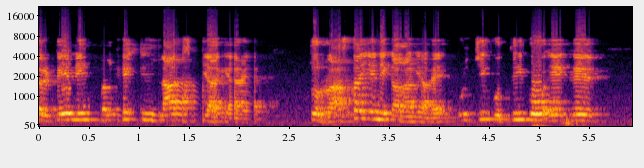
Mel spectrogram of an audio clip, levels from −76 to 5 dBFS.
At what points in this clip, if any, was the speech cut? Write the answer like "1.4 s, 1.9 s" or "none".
2.5 s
